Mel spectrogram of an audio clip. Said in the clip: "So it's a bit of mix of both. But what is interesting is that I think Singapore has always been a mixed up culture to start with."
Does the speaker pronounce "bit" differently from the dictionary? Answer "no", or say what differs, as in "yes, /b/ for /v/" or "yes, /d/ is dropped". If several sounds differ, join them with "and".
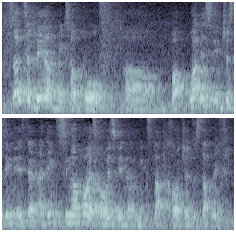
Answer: yes, /t/ is dropped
